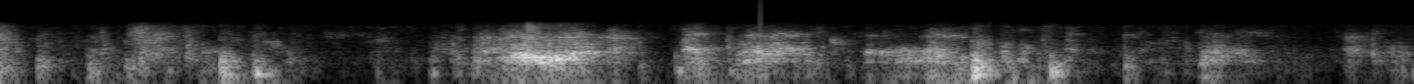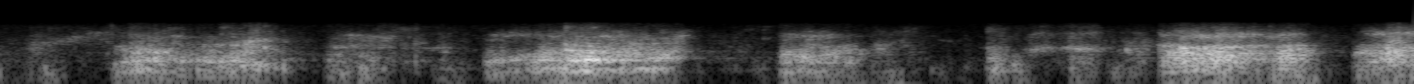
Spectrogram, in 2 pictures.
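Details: Big dog play-fighting with a puppy named Rocky indoors, rough noisy growls in short bursts of varying length with brief pauses between, a person speaking softly nearby.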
